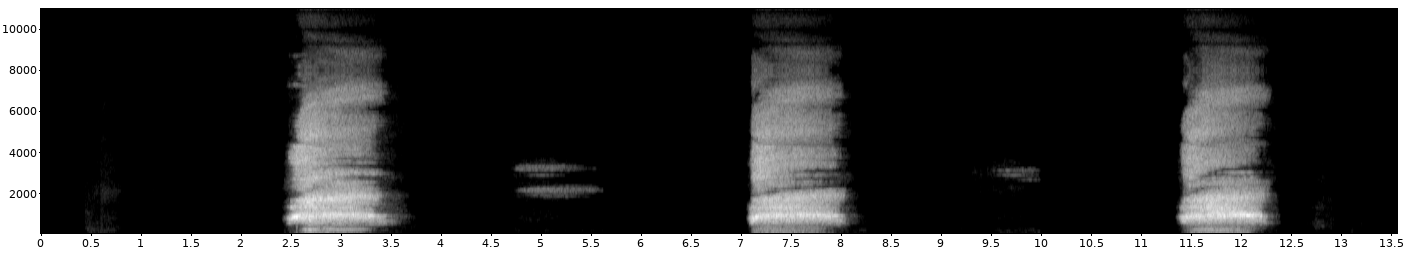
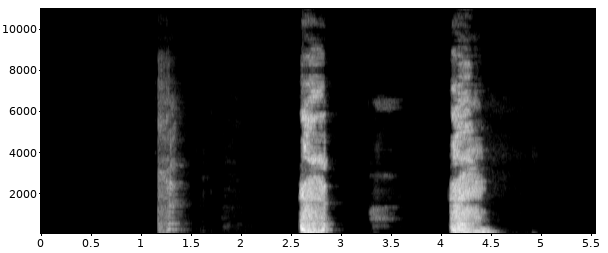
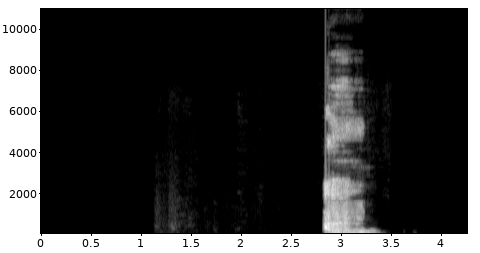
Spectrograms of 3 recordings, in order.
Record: {"exhalation_length": "13.6 s", "exhalation_amplitude": 32558, "exhalation_signal_mean_std_ratio": 0.35, "three_cough_length": "5.5 s", "three_cough_amplitude": 32767, "three_cough_signal_mean_std_ratio": 0.26, "cough_length": "4.3 s", "cough_amplitude": 32767, "cough_signal_mean_std_ratio": 0.2, "survey_phase": "beta (2021-08-13 to 2022-03-07)", "age": "18-44", "gender": "Male", "wearing_mask": "No", "symptom_none": true, "smoker_status": "Never smoked", "respiratory_condition_asthma": false, "respiratory_condition_other": false, "recruitment_source": "REACT", "submission_delay": "1 day", "covid_test_result": "Negative", "covid_test_method": "RT-qPCR", "influenza_a_test_result": "Negative", "influenza_b_test_result": "Negative"}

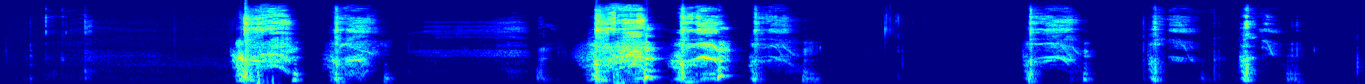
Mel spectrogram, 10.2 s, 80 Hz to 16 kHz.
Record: {"three_cough_length": "10.2 s", "three_cough_amplitude": 32768, "three_cough_signal_mean_std_ratio": 0.34, "survey_phase": "beta (2021-08-13 to 2022-03-07)", "age": "45-64", "gender": "Male", "wearing_mask": "No", "symptom_none": true, "smoker_status": "Never smoked", "respiratory_condition_asthma": false, "respiratory_condition_other": false, "recruitment_source": "REACT", "submission_delay": "2 days", "covid_test_result": "Negative", "covid_test_method": "RT-qPCR", "influenza_a_test_result": "Unknown/Void", "influenza_b_test_result": "Unknown/Void"}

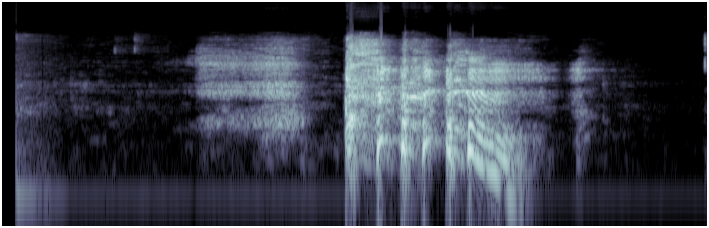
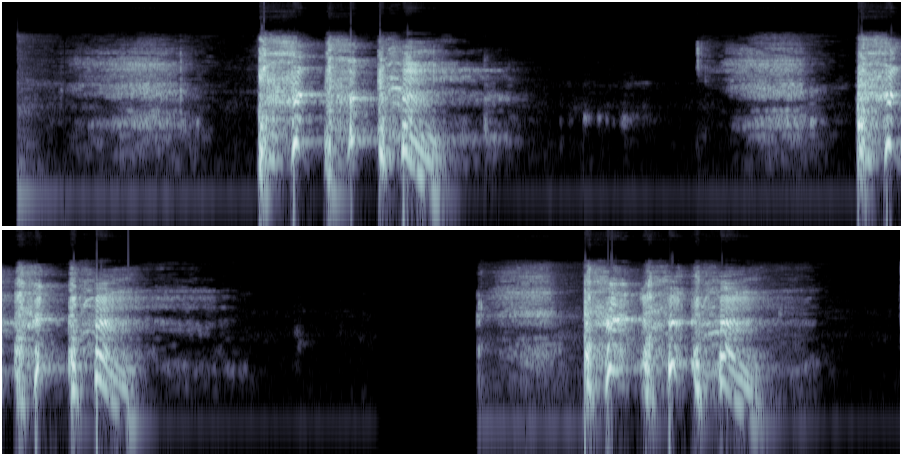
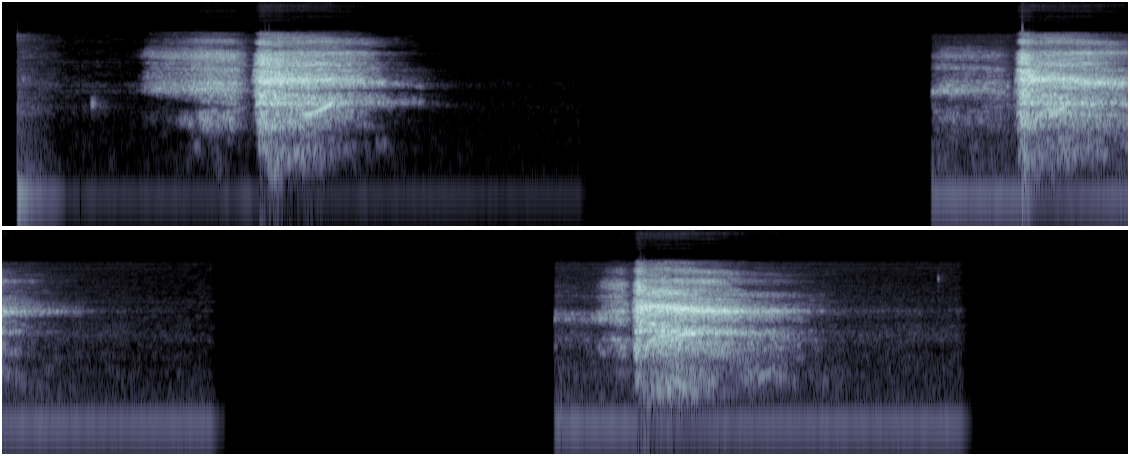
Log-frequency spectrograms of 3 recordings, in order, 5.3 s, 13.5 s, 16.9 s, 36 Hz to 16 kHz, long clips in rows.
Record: {"cough_length": "5.3 s", "cough_amplitude": 32213, "cough_signal_mean_std_ratio": 0.45, "three_cough_length": "13.5 s", "three_cough_amplitude": 32767, "three_cough_signal_mean_std_ratio": 0.43, "exhalation_length": "16.9 s", "exhalation_amplitude": 32767, "exhalation_signal_mean_std_ratio": 0.35, "survey_phase": "beta (2021-08-13 to 2022-03-07)", "age": "65+", "gender": "Male", "wearing_mask": "No", "symptom_abdominal_pain": true, "smoker_status": "Ex-smoker", "respiratory_condition_asthma": false, "respiratory_condition_other": false, "recruitment_source": "REACT", "submission_delay": "3 days", "covid_test_result": "Negative", "covid_test_method": "RT-qPCR"}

